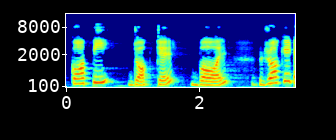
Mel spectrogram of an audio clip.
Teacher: न तो ओ ध्वनि है और न औ, बल्कि इनके बीच की ध्वनि है। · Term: आगत ध्वनि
